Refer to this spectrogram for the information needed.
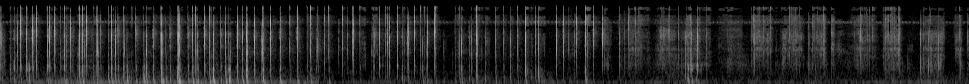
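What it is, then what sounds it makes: Glass phone back tapped with nails. Long acrylic nails tap and scratch across the glass back panel and edges of a blue iPhone with no case, held in the hand. Dense, rapid, bright clicking taps fill the first nine seconds. Sparser, quieter scratches and light taps follow to the end.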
